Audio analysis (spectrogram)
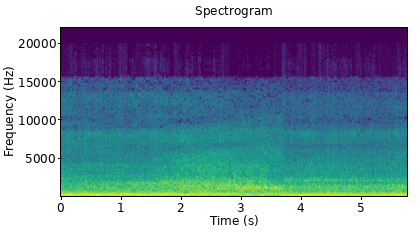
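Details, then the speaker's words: Free roadside walk-behind mower (says no oil change needed; oil was very low) after a basic tune-up and oil top-up: small engine holds a steady, even buzz with no stumbling, surging or knocking; runs well and the drive system works. "I guess I would call that a success with the free mower just did a few maintenance items really nothing too crazy here at all and seems to work the drive system works"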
